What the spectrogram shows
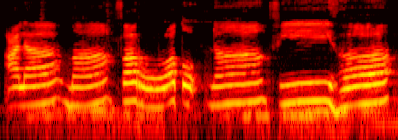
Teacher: را کو موٹا پڑھنا ہے، طا کو بھی موٹا پڑھنا ہے ساکن کرتے ہوئے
